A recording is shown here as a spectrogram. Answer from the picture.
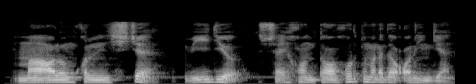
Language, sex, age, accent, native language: Uzbek, male, under 19, Toshkent viloyati, Uzbek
